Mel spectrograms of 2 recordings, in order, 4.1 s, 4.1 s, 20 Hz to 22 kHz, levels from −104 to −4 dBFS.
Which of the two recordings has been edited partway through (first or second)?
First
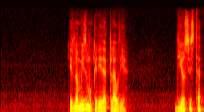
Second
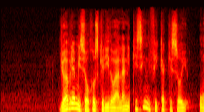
second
